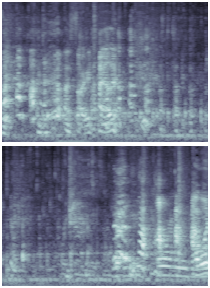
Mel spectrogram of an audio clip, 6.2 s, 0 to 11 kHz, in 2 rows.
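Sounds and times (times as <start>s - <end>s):
laughter: 0.0s - 6.1s
water gurgling as it is poured: 0.0s - 6.1s
speech: 0.6s - 2.8s, 5.2s - 6.1s.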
